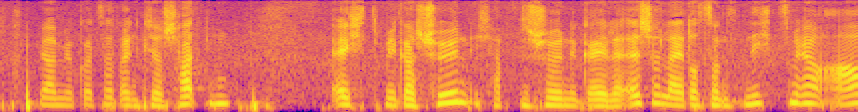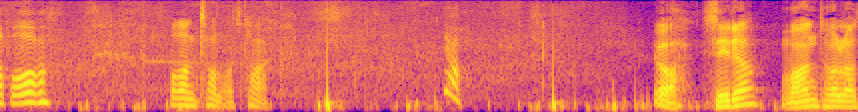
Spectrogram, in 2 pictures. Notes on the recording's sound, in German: Ein Folge mit tollen Live Mitschnitten vom Wasser und Erzählungen von zu Hause am Mikrofon.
